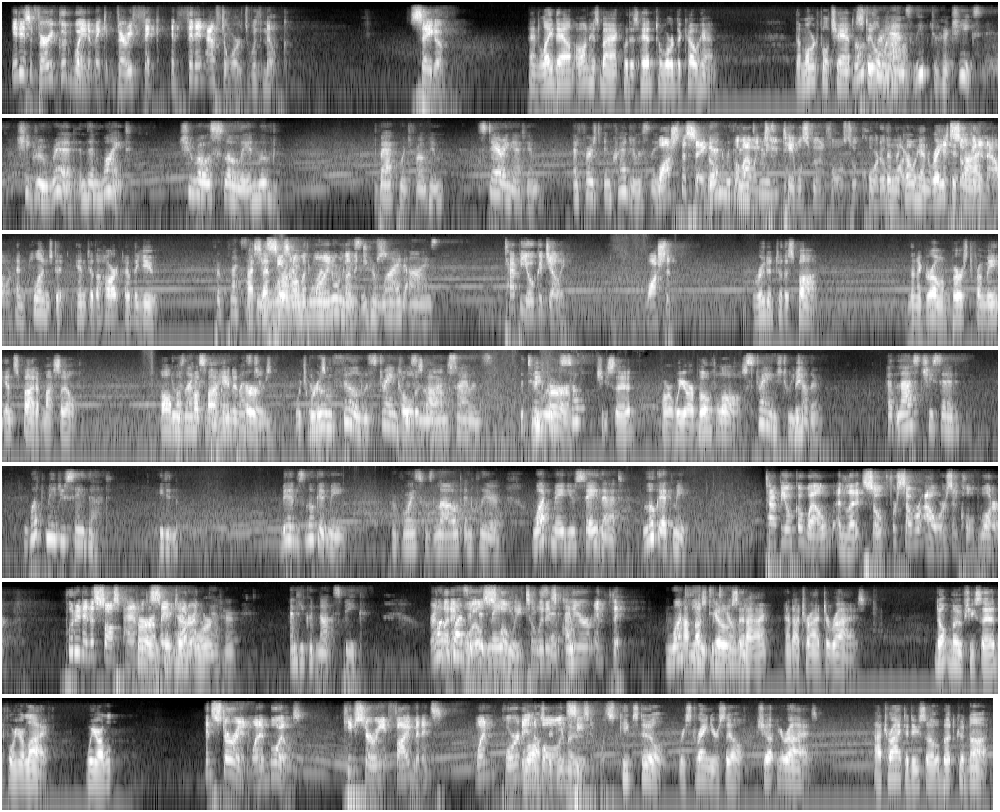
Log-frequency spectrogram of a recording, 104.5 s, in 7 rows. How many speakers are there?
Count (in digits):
3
